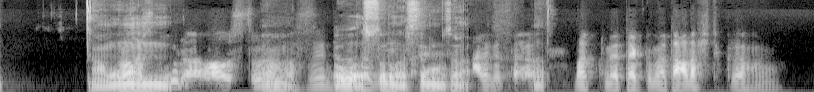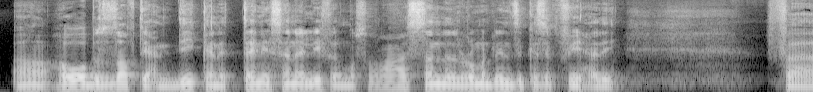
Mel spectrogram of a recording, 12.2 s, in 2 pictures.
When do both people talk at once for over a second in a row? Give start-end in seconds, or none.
2.0-3.6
